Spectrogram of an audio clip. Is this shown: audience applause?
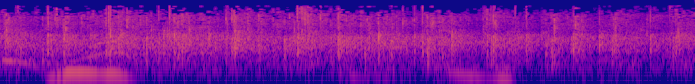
yes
